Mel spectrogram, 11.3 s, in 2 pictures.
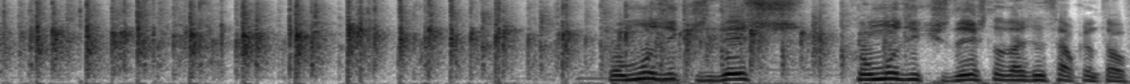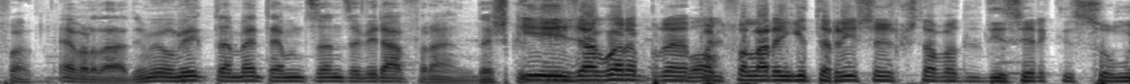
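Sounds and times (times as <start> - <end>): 
audience applause for musicians: 0.0 - 4.8
speech: 3.0 - 11.3.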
